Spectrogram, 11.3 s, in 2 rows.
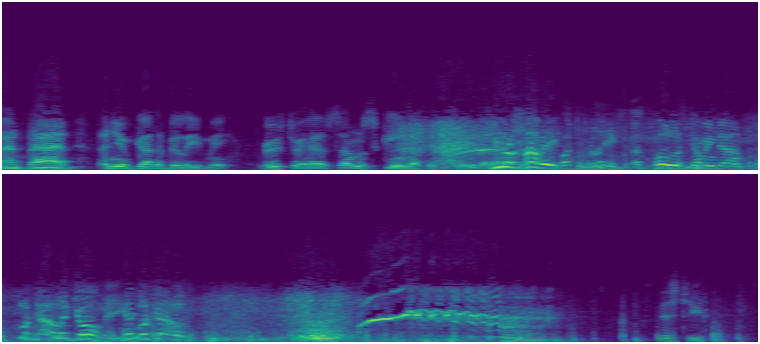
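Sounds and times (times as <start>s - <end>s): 
speech: 0.0s - 8.5s, 10.6s - 11.1s
horse neighing: 2.9s - 4.9s, 7.8s - 10.0s
broad rustling noise: 2.9s - 8.9s.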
